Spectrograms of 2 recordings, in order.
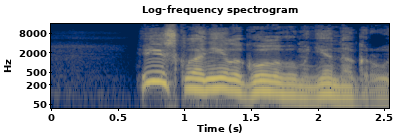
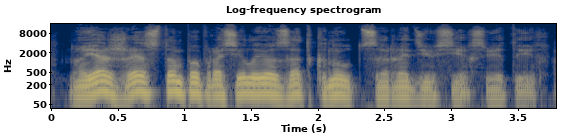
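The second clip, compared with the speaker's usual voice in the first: ordinary talk, nothing marked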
